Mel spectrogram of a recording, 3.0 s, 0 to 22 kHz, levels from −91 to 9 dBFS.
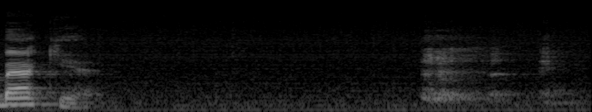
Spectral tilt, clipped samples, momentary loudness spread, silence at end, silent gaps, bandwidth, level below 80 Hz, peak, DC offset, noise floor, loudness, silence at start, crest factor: -4 dB/octave; under 0.1%; 24 LU; 0.15 s; none; 16 kHz; -74 dBFS; -22 dBFS; under 0.1%; -67 dBFS; -43 LUFS; 0 s; 24 dB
